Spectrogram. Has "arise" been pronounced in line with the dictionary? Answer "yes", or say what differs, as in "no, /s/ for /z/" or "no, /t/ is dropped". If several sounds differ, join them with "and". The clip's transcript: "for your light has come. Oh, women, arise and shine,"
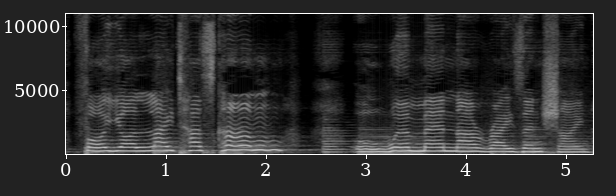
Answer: yes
